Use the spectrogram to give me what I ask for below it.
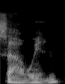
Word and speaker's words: Samhain: Their Samhain, it looks like it should be pronounced Samhain, but it's apparently pronounced Samhain, was celebrated on October 31st, observing the belief that the spirits of the dead returned to earth that night.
